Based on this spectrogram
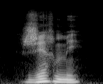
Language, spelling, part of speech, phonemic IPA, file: French, germer, verb, /ʒɛʁ.me/, Fr-germer.ogg
- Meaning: to germinate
